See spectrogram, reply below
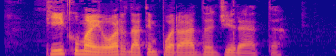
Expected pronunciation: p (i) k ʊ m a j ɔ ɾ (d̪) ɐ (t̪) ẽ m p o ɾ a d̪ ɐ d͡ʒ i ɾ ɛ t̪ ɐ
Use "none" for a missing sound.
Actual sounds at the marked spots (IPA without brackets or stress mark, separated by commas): i, d̪, t̪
